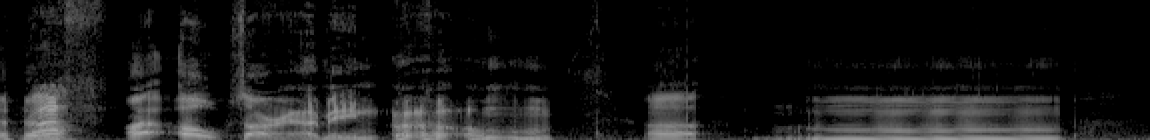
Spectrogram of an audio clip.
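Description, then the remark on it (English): A person imitates a cow, holding one long, steady moo near the end after a burst of animated vocalizing, clear. “You guys like, well, that's not really the sound a cow makes.”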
